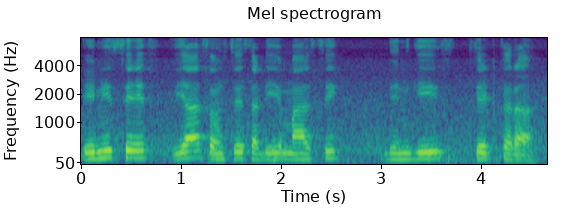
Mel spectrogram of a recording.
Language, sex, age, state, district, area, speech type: Marathi, male, 18-30, Maharashtra, Mumbai City, urban, read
